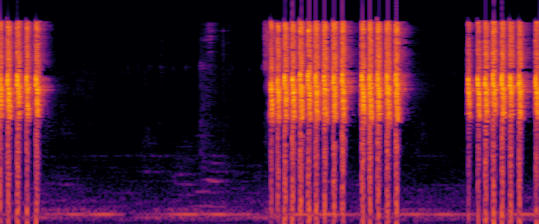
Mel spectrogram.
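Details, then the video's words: Masteran recording of a cucak cungkok in 'tembakan' style. A short rattle is followed by a long pause, then three loud volleys of rapid, harsh clicking notes. Faint low hum in the background. "masteran cucak cungkok gacor full tembakan"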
